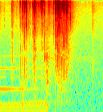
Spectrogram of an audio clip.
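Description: A home-baked sourdough loaf, just out of the Dutch oven and cooled on a wire rack, is handled close by so its crust crackles in five quick, bright, crisp bursts, with the loudest near the end. Music with steady low tones plays underneath and stops partway through. The crackling confirms the crust is crispy.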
